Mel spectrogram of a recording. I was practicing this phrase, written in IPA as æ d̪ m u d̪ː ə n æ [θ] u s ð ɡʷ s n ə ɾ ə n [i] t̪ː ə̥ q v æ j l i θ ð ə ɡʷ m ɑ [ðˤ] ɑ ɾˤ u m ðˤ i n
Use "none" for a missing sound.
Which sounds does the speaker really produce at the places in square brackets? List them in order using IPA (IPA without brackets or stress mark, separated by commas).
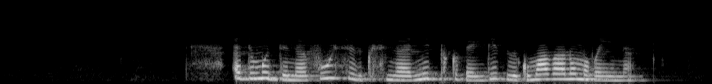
f, i, ðˤ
